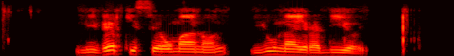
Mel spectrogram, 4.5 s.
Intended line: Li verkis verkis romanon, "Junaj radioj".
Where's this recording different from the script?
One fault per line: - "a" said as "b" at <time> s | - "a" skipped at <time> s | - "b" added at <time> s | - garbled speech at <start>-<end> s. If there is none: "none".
- "verkis" skipped at 1.5 s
